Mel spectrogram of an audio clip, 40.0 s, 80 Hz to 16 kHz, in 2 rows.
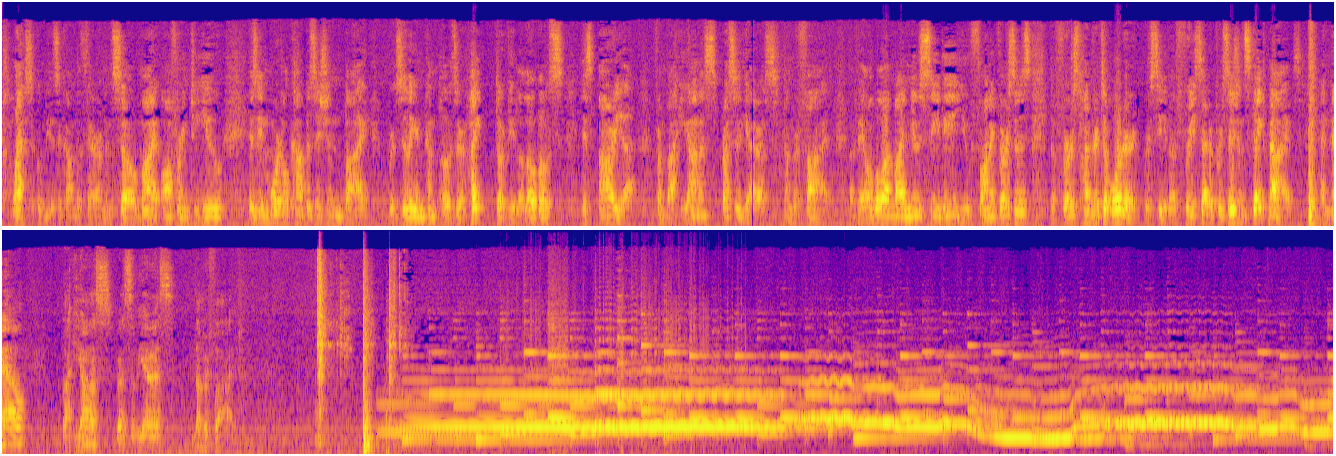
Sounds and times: Classical music: 25.6 - 39.9
Theremin: 26.0 - 39.9.

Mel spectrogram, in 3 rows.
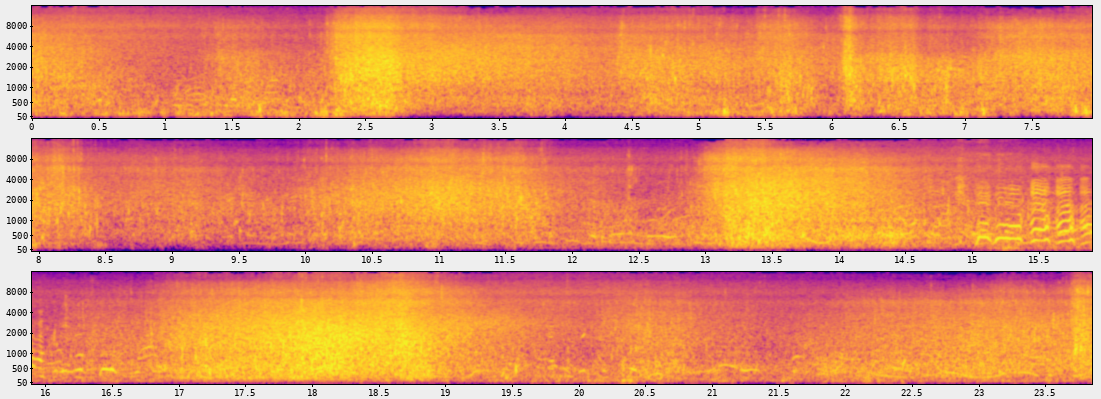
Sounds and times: Ocean: 0.0 - 23.8
Outside, rural or natural: 0.0 - 23.8
Speech: 0.3 - 2.4, 11.6 - 15.0, 19.4 - 23.5.

